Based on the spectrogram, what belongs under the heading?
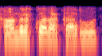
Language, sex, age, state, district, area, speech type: Kashmiri, male, 60+, Jammu and Kashmir, Srinagar, rural, conversation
